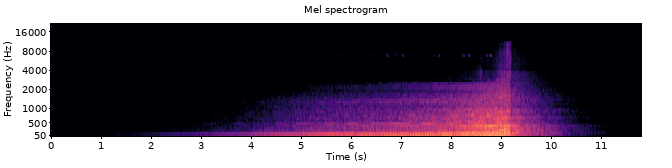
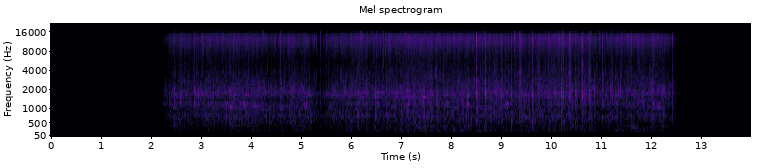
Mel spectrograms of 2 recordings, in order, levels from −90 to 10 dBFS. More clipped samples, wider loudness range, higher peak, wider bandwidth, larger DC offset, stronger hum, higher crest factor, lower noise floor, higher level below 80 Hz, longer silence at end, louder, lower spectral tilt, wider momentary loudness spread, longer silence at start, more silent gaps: neither; first, 19 LU vs 6 LU; first, -2 dBFS vs -24 dBFS; second, 7.8 kHz vs 16.5 kHz; neither; neither; second, 20 dB vs 32 dB; about the same, under -90 dBFS vs under -90 dBFS; first, -26 dBFS vs under -90 dBFS; first, 2 s vs 1.35 s; first, -21 LUFS vs -53 LUFS; first, -10 dB/octave vs 2.5 dB/octave; first, 24 LU vs 6 LU; first, 4.55 s vs 1.9 s; neither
